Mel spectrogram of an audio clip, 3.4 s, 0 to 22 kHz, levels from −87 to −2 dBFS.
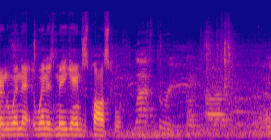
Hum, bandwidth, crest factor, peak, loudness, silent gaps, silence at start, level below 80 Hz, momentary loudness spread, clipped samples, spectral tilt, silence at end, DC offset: none; 15.5 kHz; 20 dB; -8 dBFS; -27 LUFS; none; 0 s; -66 dBFS; 14 LU; under 0.1%; -4.5 dB/octave; 0 s; under 0.1%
